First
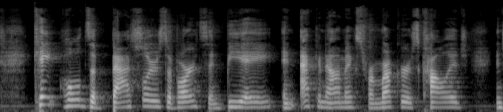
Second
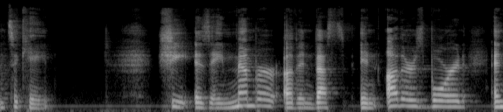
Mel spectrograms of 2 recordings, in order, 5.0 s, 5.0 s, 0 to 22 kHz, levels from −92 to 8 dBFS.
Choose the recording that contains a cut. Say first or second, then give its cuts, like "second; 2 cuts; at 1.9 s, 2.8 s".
second; 1 cut; at 1.5 s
